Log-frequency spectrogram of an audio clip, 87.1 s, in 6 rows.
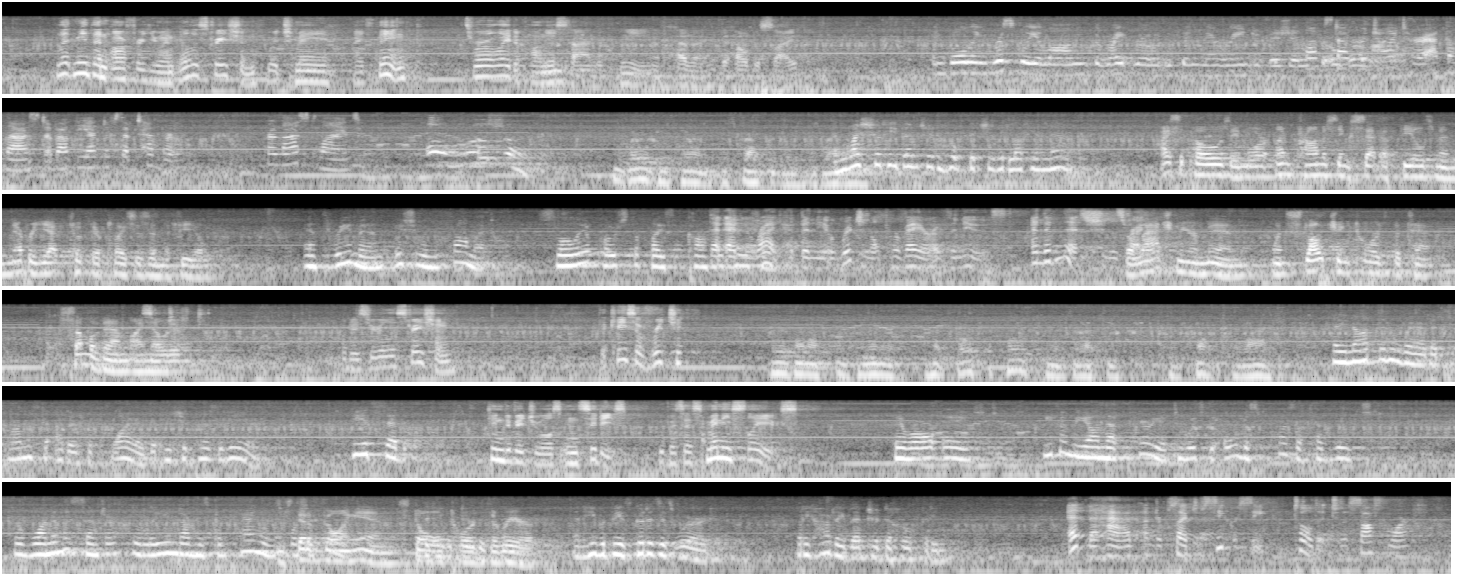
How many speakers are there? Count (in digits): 9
